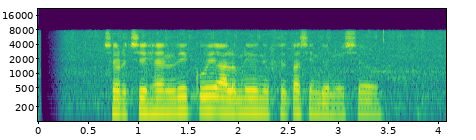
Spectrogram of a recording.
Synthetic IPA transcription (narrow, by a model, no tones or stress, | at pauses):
d͡ʒ̥ɔr̥d͡ʒiɦɛnlikuwialumniunifɛrsit̪asind̪onesia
